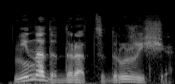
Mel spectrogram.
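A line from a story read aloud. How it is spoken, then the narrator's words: Gentle. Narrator (Russian): мягко сказал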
